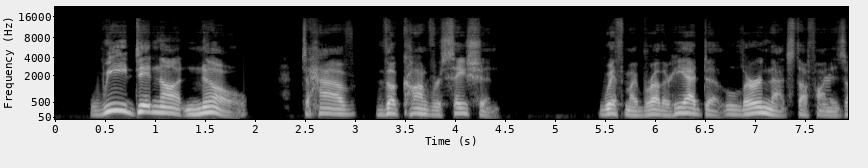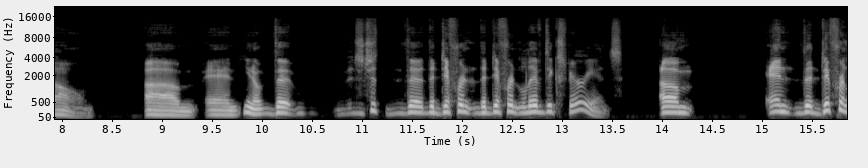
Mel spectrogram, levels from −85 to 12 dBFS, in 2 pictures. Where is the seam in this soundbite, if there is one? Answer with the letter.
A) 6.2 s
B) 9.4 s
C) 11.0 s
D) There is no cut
D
